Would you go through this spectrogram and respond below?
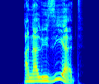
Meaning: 1. past participle of analysieren 2. inflection of analysieren: third-person singular present 3. inflection of analysieren: second-person plural present 4. inflection of analysieren: plural imperative
- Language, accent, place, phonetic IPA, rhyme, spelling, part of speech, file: German, Germany, Berlin, [analyˈziːɐ̯t], -iːɐ̯t, analysiert, verb, De-analysiert.ogg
